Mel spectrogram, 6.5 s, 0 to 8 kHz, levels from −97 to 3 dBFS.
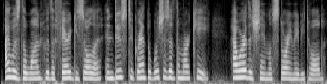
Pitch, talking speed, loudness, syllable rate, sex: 210 Hz, 210 wpm, -17 LUFS, 6.0 syllables/s, female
